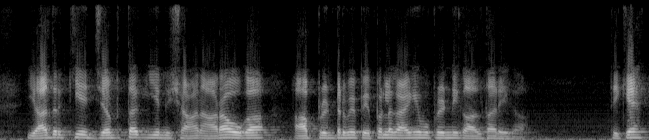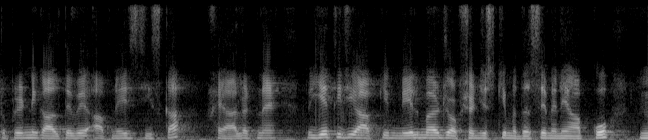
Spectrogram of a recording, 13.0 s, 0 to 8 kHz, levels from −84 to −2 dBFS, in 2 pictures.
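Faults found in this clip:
No faults found.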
